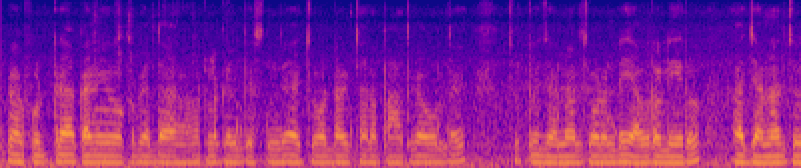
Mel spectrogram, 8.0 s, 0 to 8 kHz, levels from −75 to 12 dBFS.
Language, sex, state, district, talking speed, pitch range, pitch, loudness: Telugu, male, Andhra Pradesh, Manyam, 165 wpm, 115-120 Hz, 115 Hz, -16 LUFS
